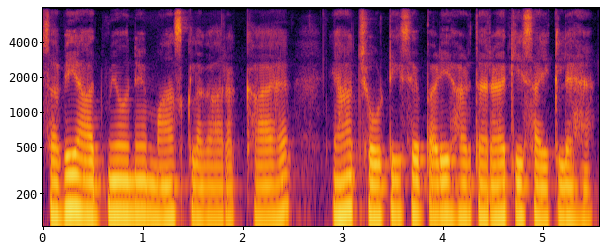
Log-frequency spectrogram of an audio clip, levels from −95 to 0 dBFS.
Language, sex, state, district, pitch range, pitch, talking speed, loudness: Hindi, male, Rajasthan, Jaipur, 115-130 Hz, 120 Hz, 170 wpm, -16 LUFS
